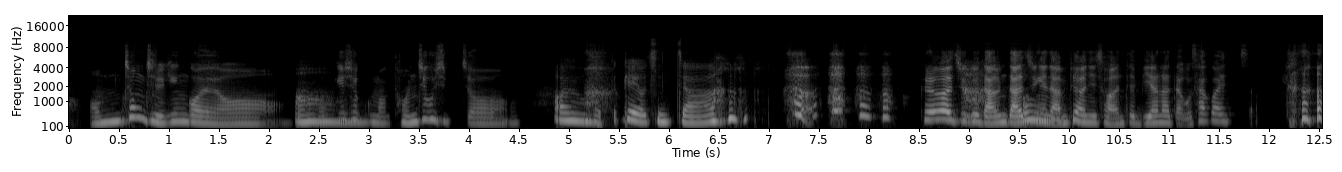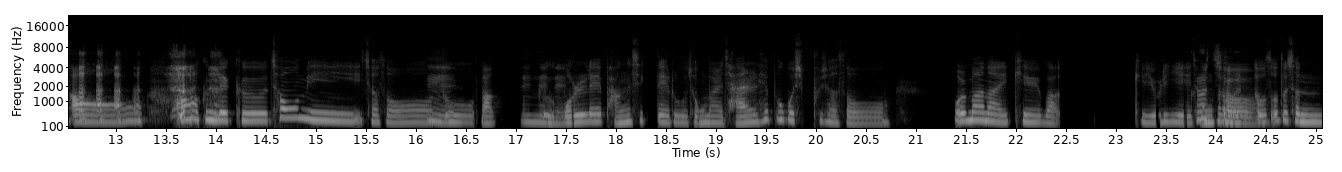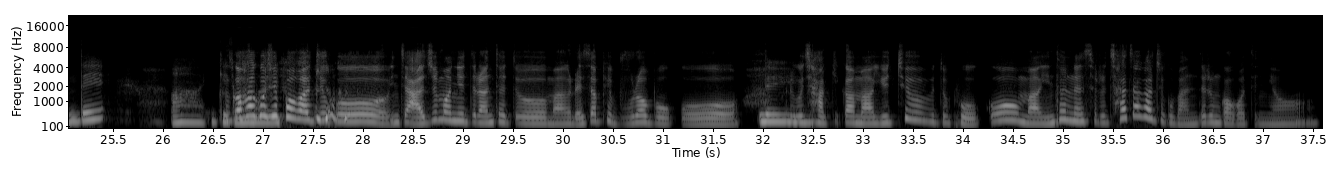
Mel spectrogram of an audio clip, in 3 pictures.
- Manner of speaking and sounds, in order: laugh; other background noise; laugh; laugh; laugh
- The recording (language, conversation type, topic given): Korean, podcast, 가족이 챙기는 특별한 음식이나 조리법이 있나요?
